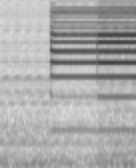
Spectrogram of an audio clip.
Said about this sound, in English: there's the alarm activated.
